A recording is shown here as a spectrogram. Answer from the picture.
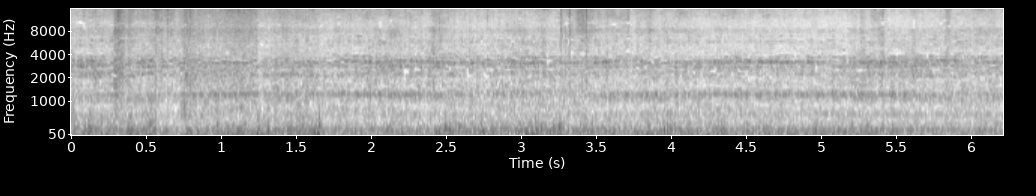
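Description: A small engine running steadily on a fishing boat, with wind buffeting the microphone.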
